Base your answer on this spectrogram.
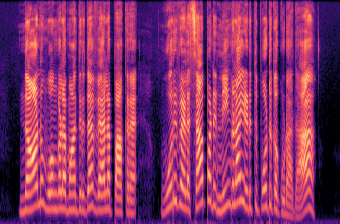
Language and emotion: Tamil, angry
